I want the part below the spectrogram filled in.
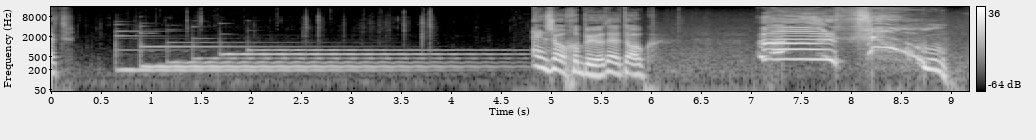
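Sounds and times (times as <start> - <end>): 
speech: 0.0 - 0.8, 4.8 - 6.1, 7.2 - 9.1
voice acting out a huge exaggerated whale sneeze: 7.2 - 9.0.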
